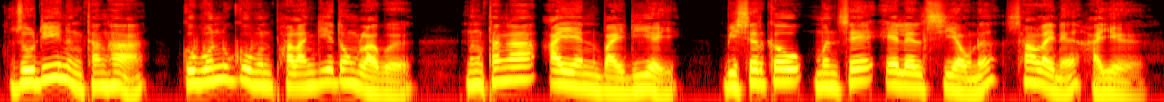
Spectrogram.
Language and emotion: Bodo, neutral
